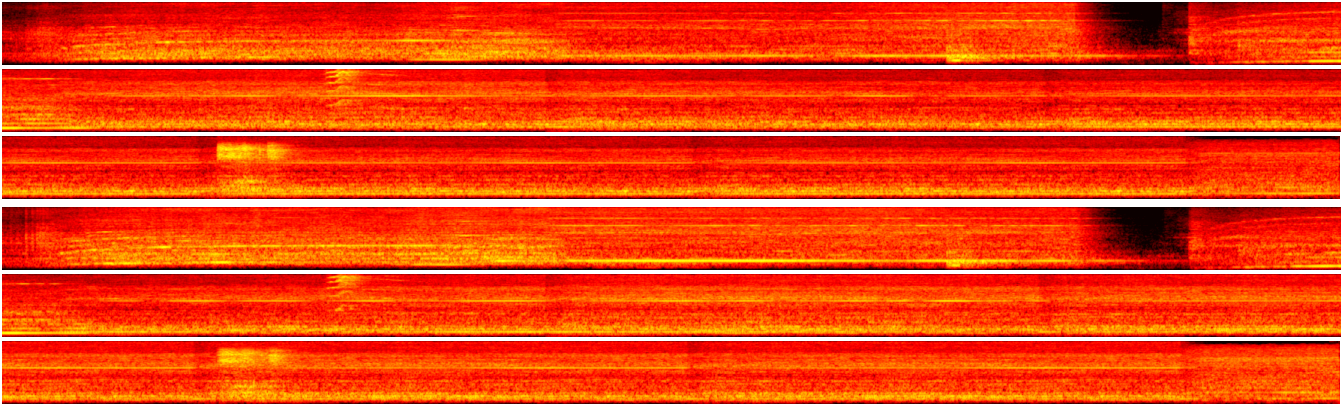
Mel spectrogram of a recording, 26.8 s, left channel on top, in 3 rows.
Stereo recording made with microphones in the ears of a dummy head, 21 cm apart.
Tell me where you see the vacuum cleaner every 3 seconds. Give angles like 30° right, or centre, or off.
60° right, 50° right, 40° left, 30° left, 20° right, 60° right, 60° right, 60° right, 60° right.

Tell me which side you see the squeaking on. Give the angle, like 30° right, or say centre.
50° left.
